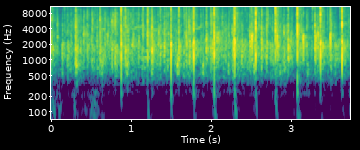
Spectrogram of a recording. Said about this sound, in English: So big applause for them, please.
